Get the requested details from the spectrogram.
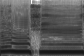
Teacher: मीम पर भी देर लगानी है और फिर या पर भी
